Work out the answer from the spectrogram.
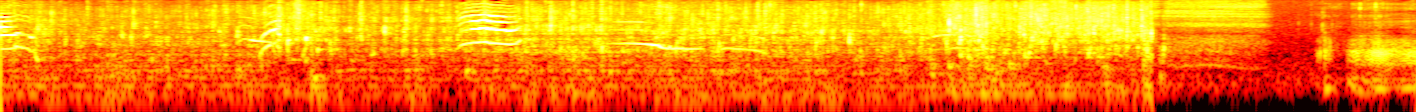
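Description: A kitten mewing: a series of about six short, thin, high-pitched cries, the loudest at the start and about two and a half seconds in, over a faint steady hiss of running tap water.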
